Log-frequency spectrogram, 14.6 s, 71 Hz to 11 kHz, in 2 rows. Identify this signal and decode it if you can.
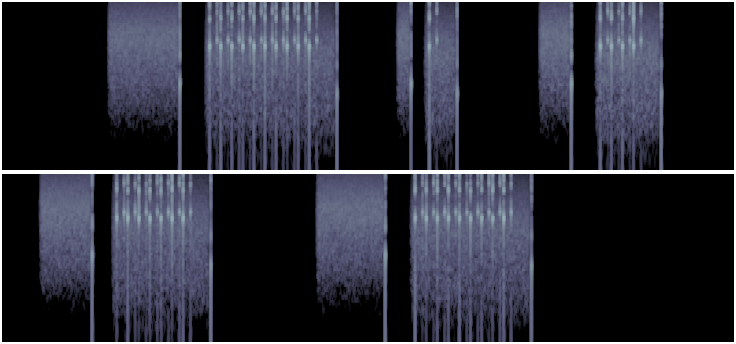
Pulse dialling, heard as a rotary dial, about 9 pulses a second. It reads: 0 1 4 7 9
